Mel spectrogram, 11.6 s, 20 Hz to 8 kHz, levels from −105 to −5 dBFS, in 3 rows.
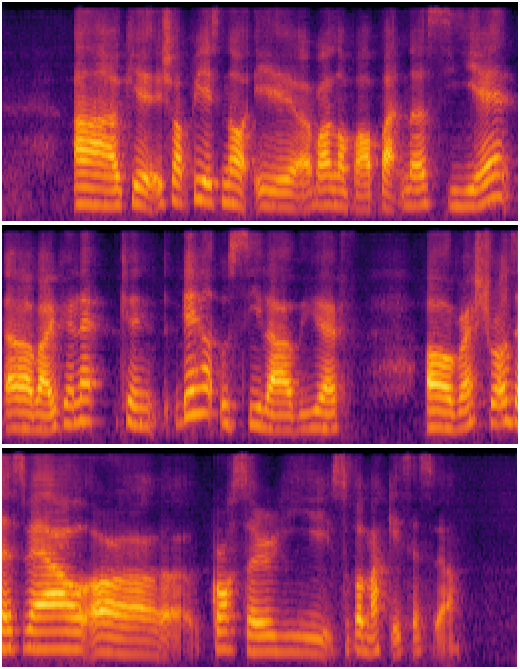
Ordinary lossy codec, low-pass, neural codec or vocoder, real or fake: MP3, 64 kbps; 7.2 kHz; codec, 16 kHz, 0.7 kbps, FocalCodec; fake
